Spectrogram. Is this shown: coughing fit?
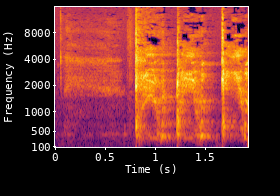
yes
